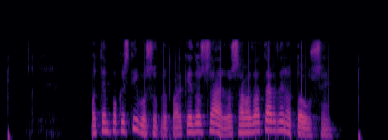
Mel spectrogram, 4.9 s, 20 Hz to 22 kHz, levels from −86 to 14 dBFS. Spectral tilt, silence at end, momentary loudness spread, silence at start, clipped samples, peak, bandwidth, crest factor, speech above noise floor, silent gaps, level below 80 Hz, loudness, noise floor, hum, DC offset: -5 dB/octave; 0.35 s; 9 LU; 0.1 s; under 0.1%; -22 dBFS; 7.6 kHz; 18 dB; 41 dB; none; -70 dBFS; -39 LUFS; -80 dBFS; none; under 0.1%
